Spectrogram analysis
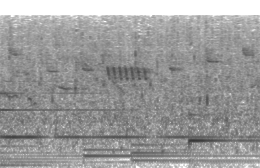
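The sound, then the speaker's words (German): Steady rushing of a small stream by a meadow, a soft continuous wash of water, heard beneath gentle sustained musical tones that shift pitch a few times. “Du hörst das Wasser rauschen,”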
